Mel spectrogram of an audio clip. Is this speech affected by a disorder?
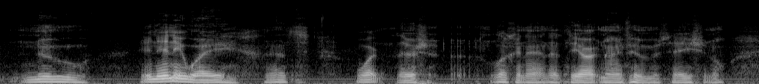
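Yes: Parkinson's disease; managed, under control.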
